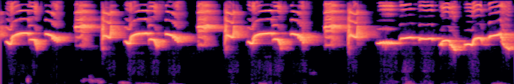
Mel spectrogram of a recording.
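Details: Oriental magpie-robin's aggressive provoking song: a looped, arched whistled phrase with sharp high notes, repeated roughly every second, ending in a lower wavering warble.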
